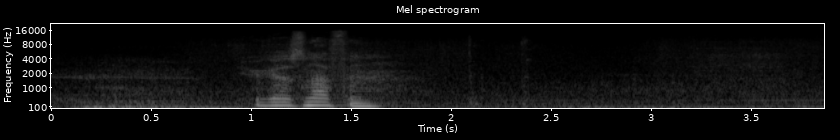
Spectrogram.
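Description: A boy speaks softly and close by.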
